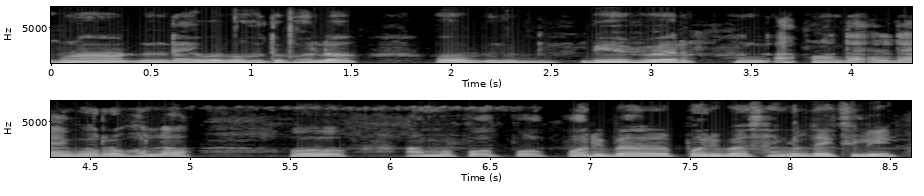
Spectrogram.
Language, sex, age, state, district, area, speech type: Odia, male, 18-30, Odisha, Ganjam, urban, spontaneous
